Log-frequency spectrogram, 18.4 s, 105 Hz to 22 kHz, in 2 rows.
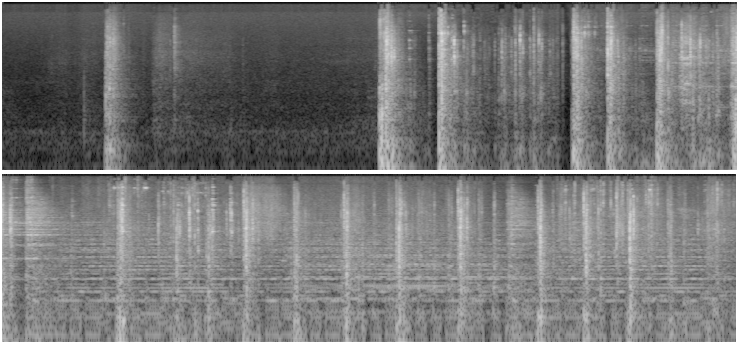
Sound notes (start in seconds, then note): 1.7 banging on door; 8.4 suspenseful music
